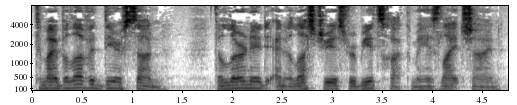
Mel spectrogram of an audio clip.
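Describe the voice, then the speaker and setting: Low-voiced man reading letters aloud. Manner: measured, formal reading cadence. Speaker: reader of devotional texts.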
